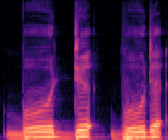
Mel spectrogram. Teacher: Karena dihentikan jadi qalqalah kubro, qalqalah besar ya ini. Dibacanya kuat jahar, dibaca kuat dan tegas.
